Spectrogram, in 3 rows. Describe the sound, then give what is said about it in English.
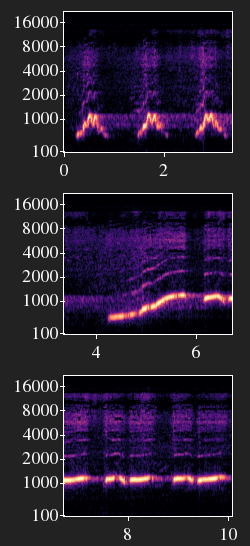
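A person imitates a common loon at the annual loon calling competition at the National Loon Center in Cross Lake, Minnesota: three short swooping hoots, then a long, loud wail that climbs in pitch and wavers in repeated pulses, with no talking. “Each year, adults and children gather in Cross Lake, Minnesota, to celebrate the incredible sounds of the common loon, the state bird of the land of 10,000 lakes. Some impressions are striking.”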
